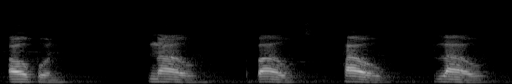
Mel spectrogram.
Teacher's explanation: /əʊ/ long O sound, impure English sound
